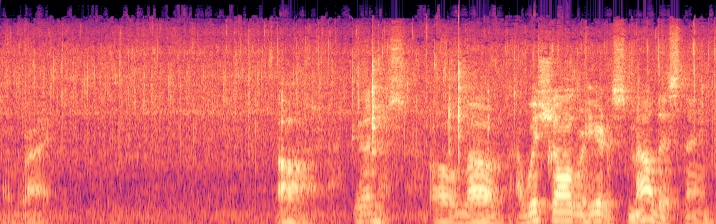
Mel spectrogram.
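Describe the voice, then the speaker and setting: A man from the United States hosting a relaxed, chatty cooking tutorial in his kitchen. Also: on the low side, slow pace, pauses often, very noisy. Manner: relaxed, chatty, fond of saying beautiful. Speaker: cooking channel host. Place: kitchen with food frying on the stove. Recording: roomy sound, mic set at a distance, sizzling pan.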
